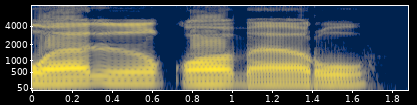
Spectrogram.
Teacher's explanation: rnya dibaca tebal karena dia huruf ro yang berharakat dommah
